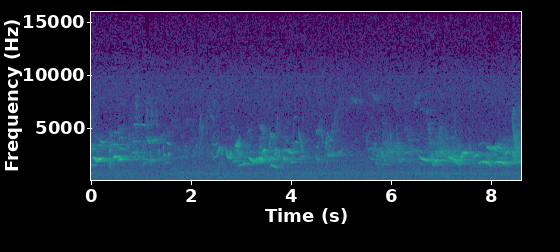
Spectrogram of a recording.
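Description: Faint birdsong: short chirping phrases near the start, again around three seconds in, and through the last two seconds, over otherwise near silence.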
